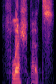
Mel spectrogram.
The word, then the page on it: fleshpots: American English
